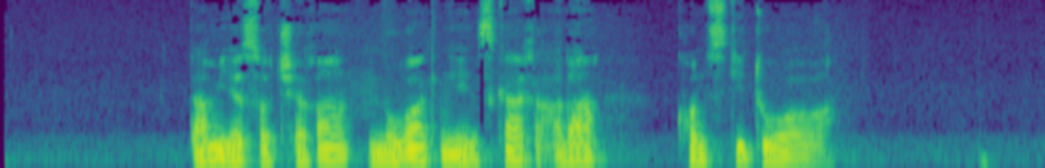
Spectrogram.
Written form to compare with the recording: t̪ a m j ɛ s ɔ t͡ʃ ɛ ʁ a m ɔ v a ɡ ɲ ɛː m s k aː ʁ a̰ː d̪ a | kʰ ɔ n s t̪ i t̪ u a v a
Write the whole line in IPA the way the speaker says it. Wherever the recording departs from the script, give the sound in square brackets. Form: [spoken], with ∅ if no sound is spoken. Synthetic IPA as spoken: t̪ a m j ɛ s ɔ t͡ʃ ɛ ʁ a [n] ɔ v a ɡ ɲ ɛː [n] s k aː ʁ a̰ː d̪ a | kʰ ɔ n s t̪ i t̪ u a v a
